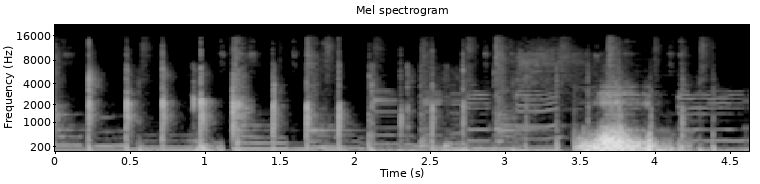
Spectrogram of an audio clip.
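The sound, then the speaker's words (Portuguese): A round of hand claps for the Green Bay Packers franchise on its anniversary: sharp, irregular smacks over a steady tonal musical bed, swelling into a louder, denser burst of applause near the end. No one speaks. “Uma salva de palmas para essa franquia.”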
